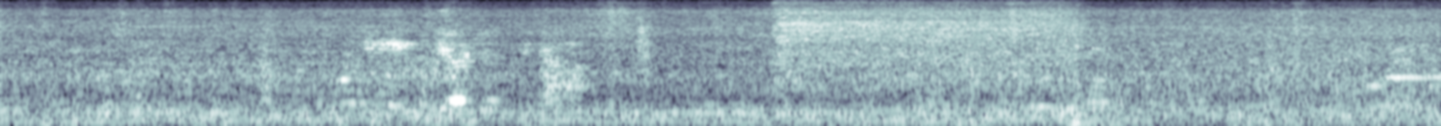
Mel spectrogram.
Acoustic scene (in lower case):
subway train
